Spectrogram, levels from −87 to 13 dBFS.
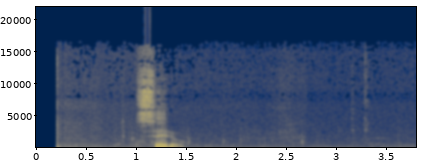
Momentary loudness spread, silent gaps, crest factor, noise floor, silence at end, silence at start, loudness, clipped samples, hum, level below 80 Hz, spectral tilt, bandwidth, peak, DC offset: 22 LU; none; 20 dB; -48 dBFS; 2.35 s; 1 s; -12 LUFS; under 0.1%; none; -46 dBFS; -2.5 dB/octave; 17 kHz; 0 dBFS; under 0.1%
